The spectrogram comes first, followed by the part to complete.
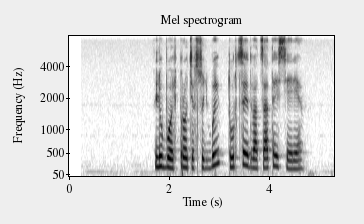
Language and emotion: Russian, neutral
